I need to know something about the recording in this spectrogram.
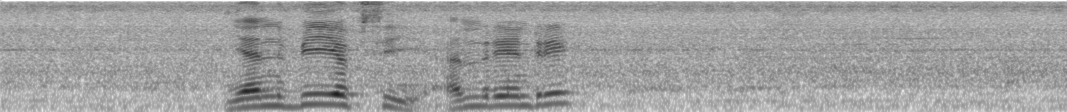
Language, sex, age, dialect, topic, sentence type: Kannada, male, 18-24, Dharwad Kannada, banking, question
